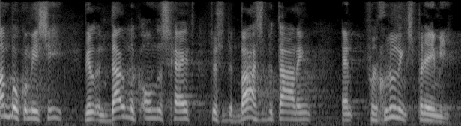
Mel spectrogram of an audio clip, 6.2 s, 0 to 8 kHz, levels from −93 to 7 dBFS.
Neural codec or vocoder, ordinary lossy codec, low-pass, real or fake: codec, 16 kHz, 6 kbps, DAC; none; none; fake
